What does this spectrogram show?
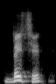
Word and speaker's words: visit: En el caso de visit, como el acento está en la primera, visit, si no quedaría visit.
